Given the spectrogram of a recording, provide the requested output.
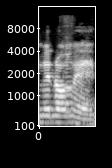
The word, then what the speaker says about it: Mitelman: And I have a special guest today, Mitelman. Did I pronounce that right? Perfect. Oh, Middleman, yes.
